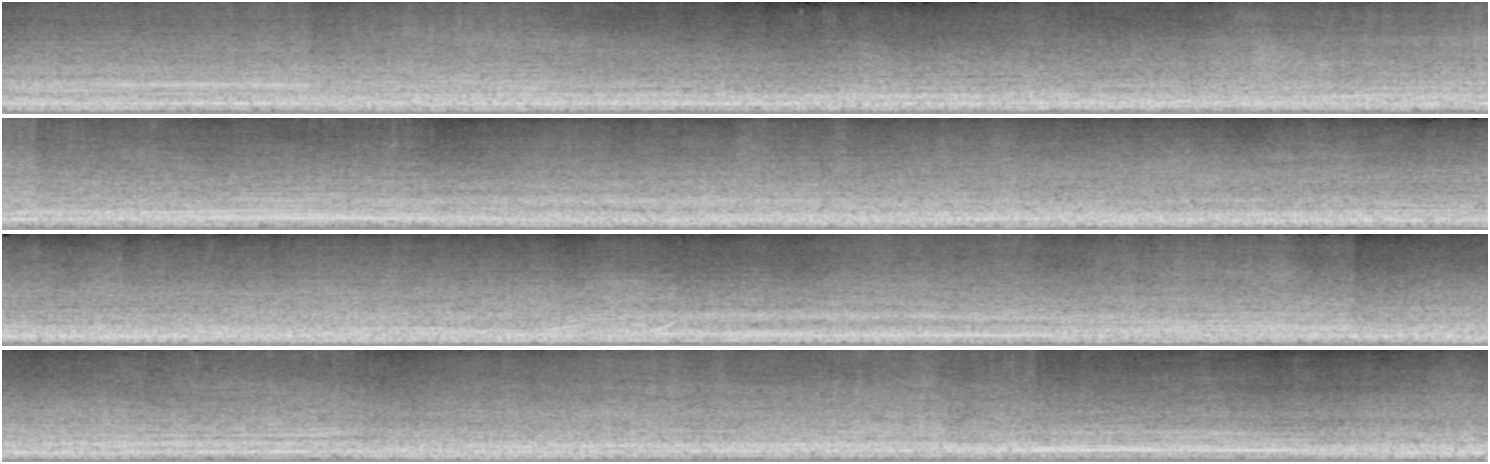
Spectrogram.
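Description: Several factory stock race cars running flat out on a dirt oval, a steady pack of engine sound whose pitch rises and falls as the cars pass and lift for the turns.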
